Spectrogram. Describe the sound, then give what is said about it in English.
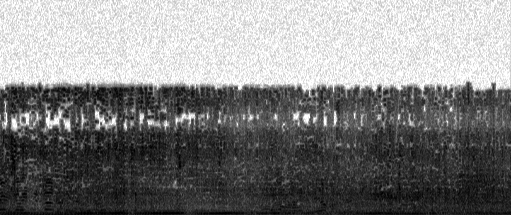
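Sprint car engines roar as the cars race on ice, a loud, continuous droning growl whose pitch shifts as they pass, with voices talking over it. “So what's that look like? It looks like sprints racing on ice.”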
